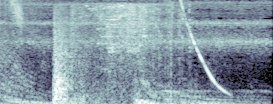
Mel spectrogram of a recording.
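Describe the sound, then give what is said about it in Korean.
Glass windows shatter from a blast of hot steam: a sharp crash breaks into a spray of clinking, crackling shards, followed by a whistling tone that falls in pitch. “스팀 때문에 유리창이 모두 부서져 버렸다.”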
